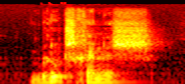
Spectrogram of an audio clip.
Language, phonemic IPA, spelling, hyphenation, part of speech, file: Dutch, /ˈblutˌsxɛ.nɪs/, bloedschennis, bloed‧schen‧nis, noun, Nl-bloedschennis.ogg
- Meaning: incest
